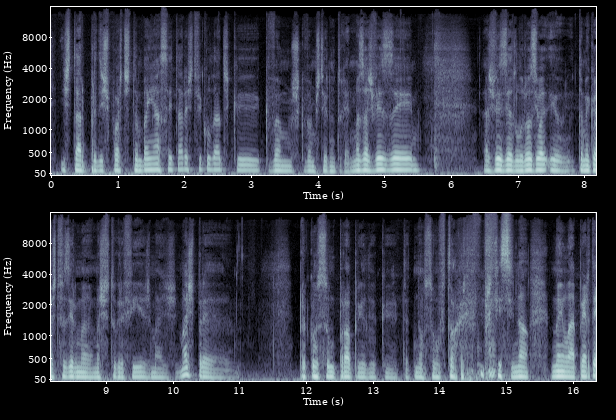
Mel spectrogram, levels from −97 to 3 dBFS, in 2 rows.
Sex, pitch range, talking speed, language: male, 100-115 Hz, 185 wpm, Portuguese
